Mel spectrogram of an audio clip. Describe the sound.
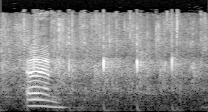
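A short voiced whoop rises over a church audience clapping for one of the church's elders; scattered claps ring out at irregular intervals above a steady low wash of group noise.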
